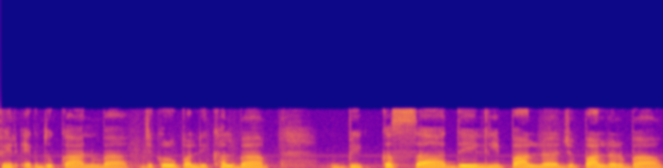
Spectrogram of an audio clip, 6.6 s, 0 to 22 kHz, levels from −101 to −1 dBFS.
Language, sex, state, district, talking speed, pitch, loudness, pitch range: Bhojpuri, female, Uttar Pradesh, Deoria, 125 wpm, 210 Hz, -16 LUFS, 195-230 Hz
